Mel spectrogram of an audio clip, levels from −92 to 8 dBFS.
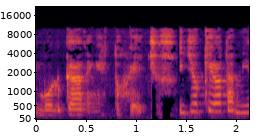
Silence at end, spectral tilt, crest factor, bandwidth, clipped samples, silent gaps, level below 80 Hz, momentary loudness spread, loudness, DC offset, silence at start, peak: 0 s; 1 dB/octave; 20 dB; 10.5 kHz; under 0.1%; none; -72 dBFS; 10 LU; -23 LUFS; under 0.1%; 0 s; -6 dBFS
